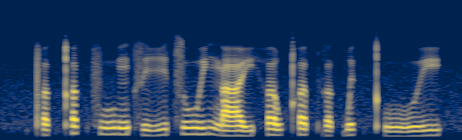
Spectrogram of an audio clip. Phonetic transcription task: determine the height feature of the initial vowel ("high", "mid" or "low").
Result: low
